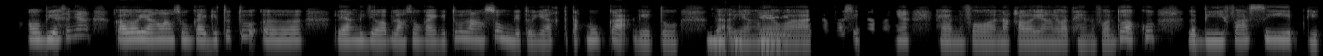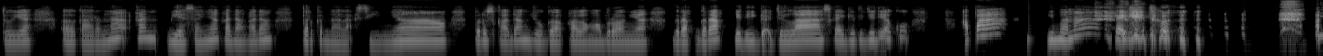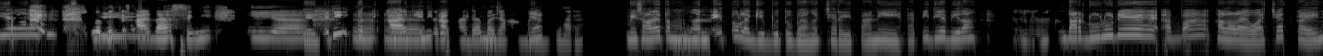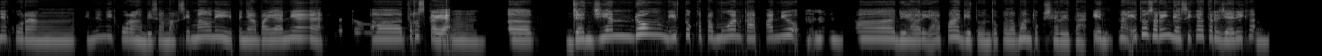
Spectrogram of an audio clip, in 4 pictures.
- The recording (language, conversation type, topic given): Indonesian, podcast, Apa bedanya mendengarkan seseorang untuk membantu mencari jalan keluar dan mendengarkan untuk memberi dukungan emosional?
- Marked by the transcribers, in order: laugh; laughing while speaking: "Kayak gitu"; laugh; other background noise; in English: "chat"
